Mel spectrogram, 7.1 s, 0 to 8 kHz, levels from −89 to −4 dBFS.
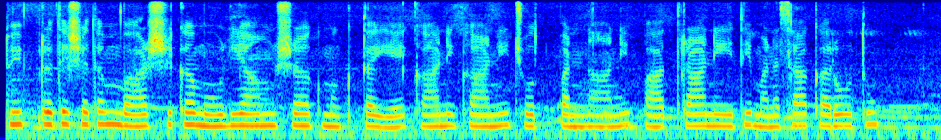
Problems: constant background noise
